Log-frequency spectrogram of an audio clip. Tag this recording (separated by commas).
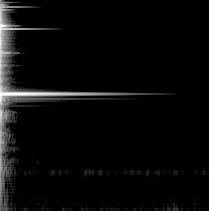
Music, Glockenspiel, Percussion, Musical instrument, Mallet percussion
